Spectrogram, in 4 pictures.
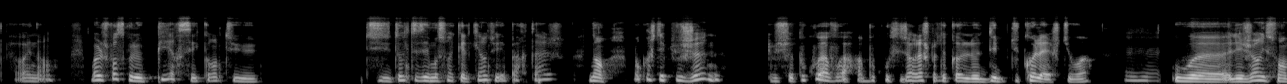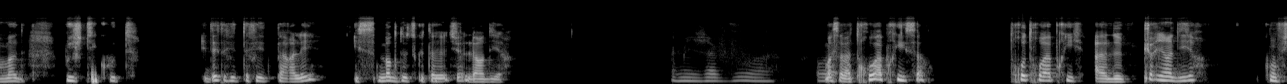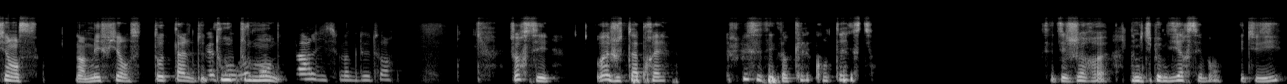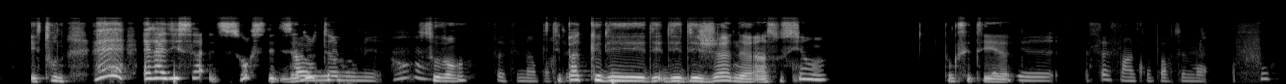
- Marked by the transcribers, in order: tapping; other background noise; stressed: "plus rien"; distorted speech; put-on voice: "Hey, elle a dit ça !"; gasp; stressed: "fou"
- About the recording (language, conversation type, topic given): French, unstructured, Comment parlez-vous de vos émotions avec les autres ?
